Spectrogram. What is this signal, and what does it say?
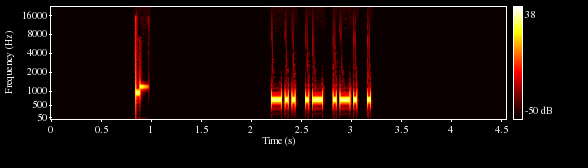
Morse code, heard as a keyed tone, about 34 wpm, 700 Hz. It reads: DARE
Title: Four Letter Words - 35wpm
